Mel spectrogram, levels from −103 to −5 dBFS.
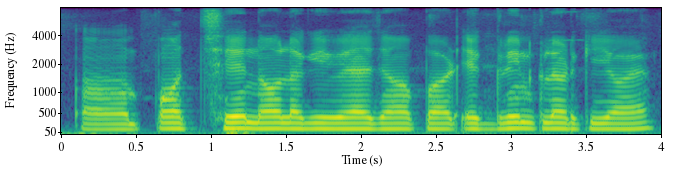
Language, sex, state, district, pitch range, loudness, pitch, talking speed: Hindi, male, Bihar, Supaul, 130-140 Hz, -15 LUFS, 135 Hz, 195 wpm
